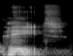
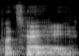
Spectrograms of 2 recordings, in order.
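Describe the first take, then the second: First: The name is said with an English pronunciation. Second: The name is said with a European pronunciation.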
